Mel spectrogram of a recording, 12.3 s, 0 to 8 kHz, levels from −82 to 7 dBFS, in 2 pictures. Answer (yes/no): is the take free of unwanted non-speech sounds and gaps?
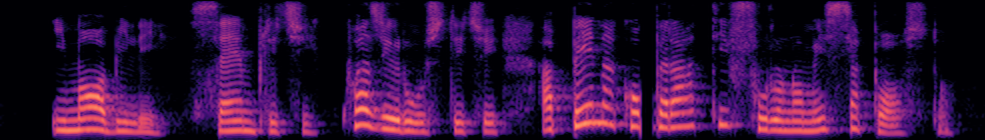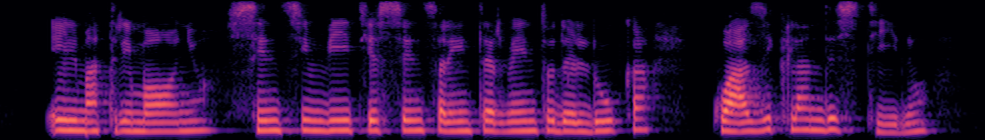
no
